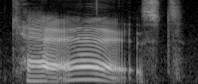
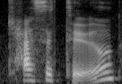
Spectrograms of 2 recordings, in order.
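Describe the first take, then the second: First: It is said English-style ending on a bare t. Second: It is said Korean-style with an added final vowel. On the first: The speaker calls it right. "이렇게 발음하면 되는데" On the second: The speaker calls it wrong. "물론 발음이 캐스트는 아니에요"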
